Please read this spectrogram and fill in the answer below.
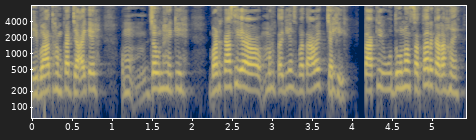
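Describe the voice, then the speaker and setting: A woman's voice: mid-range voice, moderate pace, a little mellow, lightly acted. A woman voicing a suspicious, worried young village husband with an Awadhi accent, muttering and exclaiming in a comedy cartoon. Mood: shocked, worried.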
